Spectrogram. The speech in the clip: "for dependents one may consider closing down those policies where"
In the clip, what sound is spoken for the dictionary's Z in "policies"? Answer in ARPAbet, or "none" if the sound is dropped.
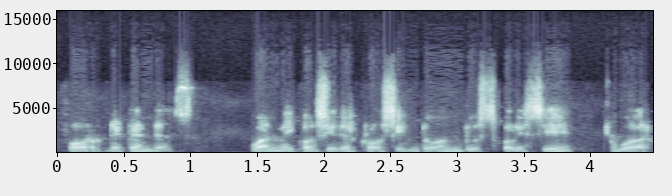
none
